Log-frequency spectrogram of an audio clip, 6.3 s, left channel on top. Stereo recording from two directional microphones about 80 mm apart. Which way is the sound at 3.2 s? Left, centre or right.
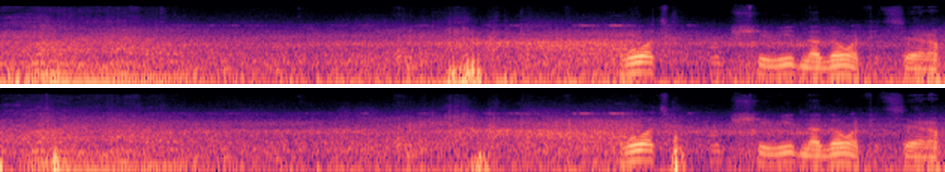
Right.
